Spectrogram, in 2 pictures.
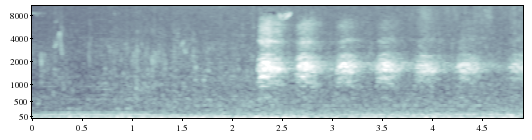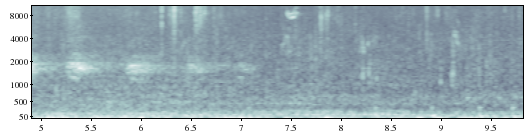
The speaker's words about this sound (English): Now, at Green Gulch, you might just let those bird songs flow in one ear and out the other. But not these birds. There you go. So keep watching. It's probably going to go right back on its nest. There's a person who loves that sound a whole lot.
